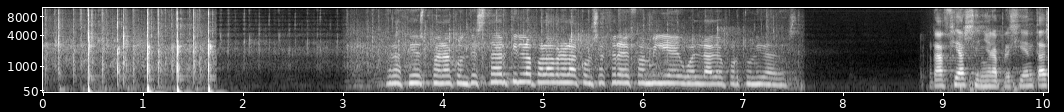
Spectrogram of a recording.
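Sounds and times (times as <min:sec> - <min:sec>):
people clapping: 0:00.0 - 0:07.6
sharp loud claps: 0:00.0 - 0:07.6.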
